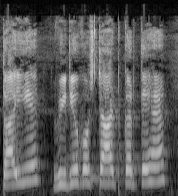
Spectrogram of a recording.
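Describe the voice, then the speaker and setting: A woman teaching English to Hindi speakers, reading English phrases slowly with an Indian accent and explaining each word with repetition. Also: high-pitched, slight background noise. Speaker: English teacher, channel host.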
